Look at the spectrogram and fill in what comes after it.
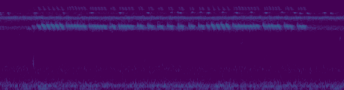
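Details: Autumn insects singing together: rapid high-pitched pulsed chirps over a constant shrill tone, brief and dense, soft low rumble in the background.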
